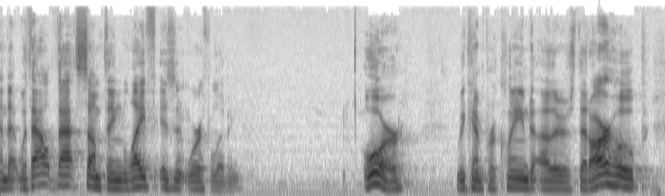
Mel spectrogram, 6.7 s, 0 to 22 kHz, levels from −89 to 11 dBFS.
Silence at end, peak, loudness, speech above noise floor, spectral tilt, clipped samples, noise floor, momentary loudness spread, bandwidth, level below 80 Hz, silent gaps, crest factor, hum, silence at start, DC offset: 0.05 s; 0 dBFS; -21 LUFS; 31 dB; -5 dB/octave; under 0.1%; -52 dBFS; 13 LU; 19 kHz; -58 dBFS; none; 22 dB; none; 0 s; under 0.1%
